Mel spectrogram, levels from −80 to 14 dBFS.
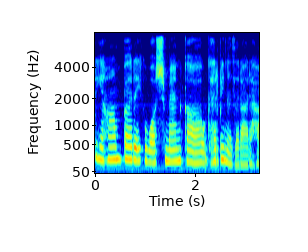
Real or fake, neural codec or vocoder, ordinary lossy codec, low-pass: real; none; none; 7.2 kHz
